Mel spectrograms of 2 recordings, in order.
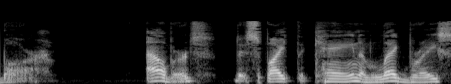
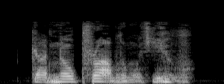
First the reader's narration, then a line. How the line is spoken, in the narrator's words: the giant said through gritted teeth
